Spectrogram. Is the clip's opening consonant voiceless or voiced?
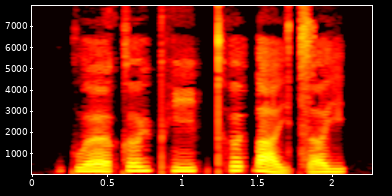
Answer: voiceless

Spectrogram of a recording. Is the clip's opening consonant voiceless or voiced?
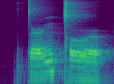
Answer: voiceless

